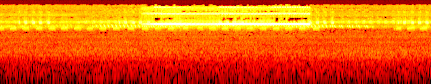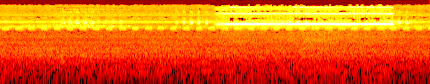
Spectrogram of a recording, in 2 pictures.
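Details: Insects in a nature sound recording, soft high pulsed chirping running throughout, interrupted twice by loud, sustained ringing trills lasting about three seconds each.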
